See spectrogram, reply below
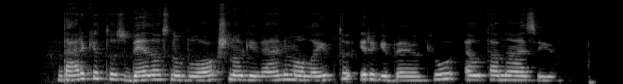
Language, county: Lithuanian, Alytus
